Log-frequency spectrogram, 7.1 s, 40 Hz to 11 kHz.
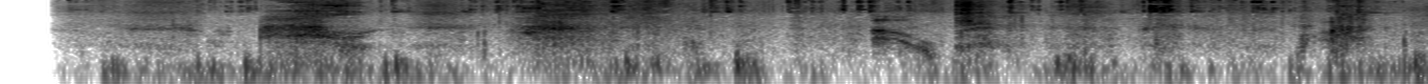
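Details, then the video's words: A five-month-old Dogo Canario puppy in Transilvania, attacking during play: harsh broadband growls and short yapping bursts with rising and falling tones, mixed with scuffling noises. "Dogo canario attacking, 5 month old puppy"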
